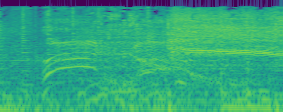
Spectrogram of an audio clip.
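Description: Power metal band playing live: electric guitars, keyboard and drums. There are short swooping pitch bends in the first second, then a cymbal-washed hit a little over a second in and a long high note sliding steadily down.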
